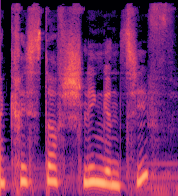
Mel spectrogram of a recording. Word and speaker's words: Christoph Schlingensief: Christoph Schlingensief, on le prononce comme ça? – Oui.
